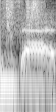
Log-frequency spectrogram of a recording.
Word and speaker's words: zed: the way Union why do you guys say Zed instead of me because that's the correct way to pronounce it yes you ever need that just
